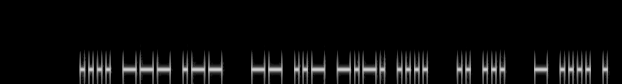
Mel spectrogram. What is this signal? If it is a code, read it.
Morse code, heard as a keyed tone, about 28 wpm, 700 Hz. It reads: HOW MUCH IS THE
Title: Sentences from Top 1200 Words 28wpm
